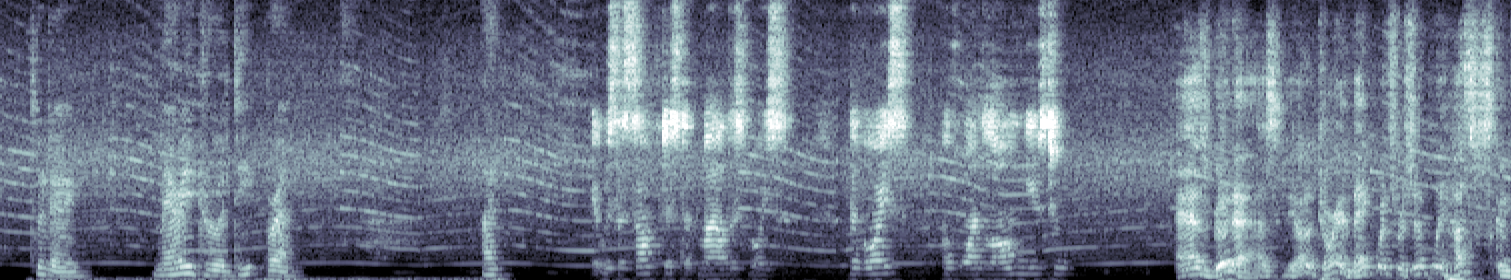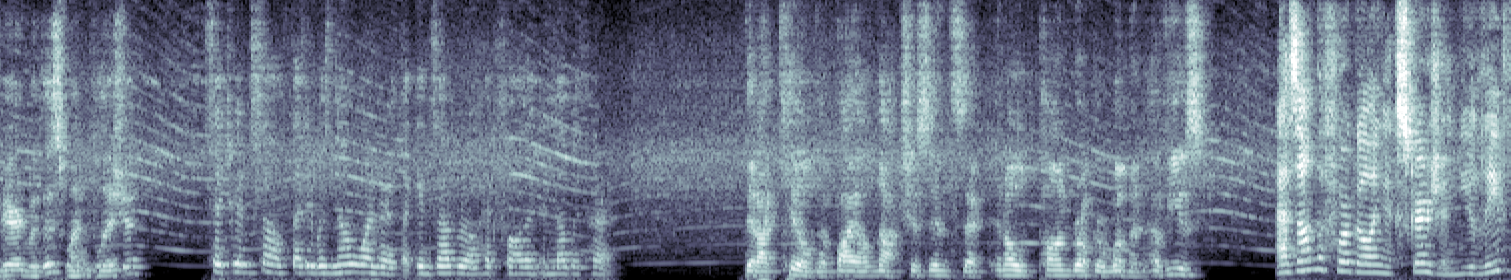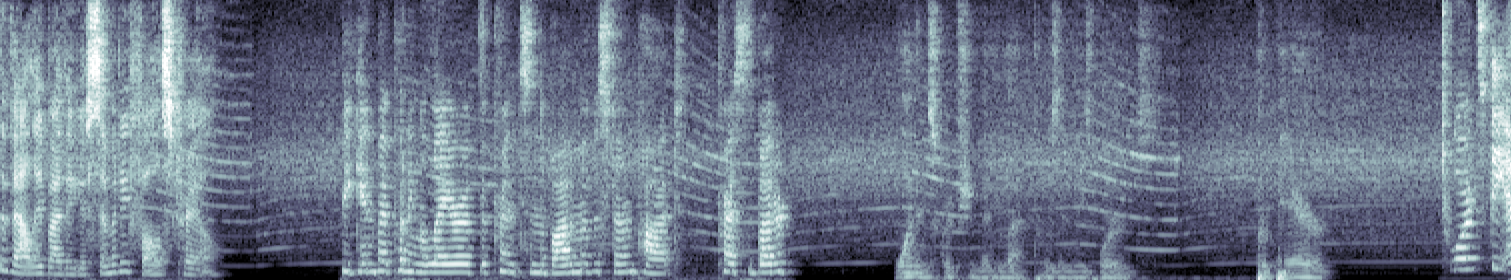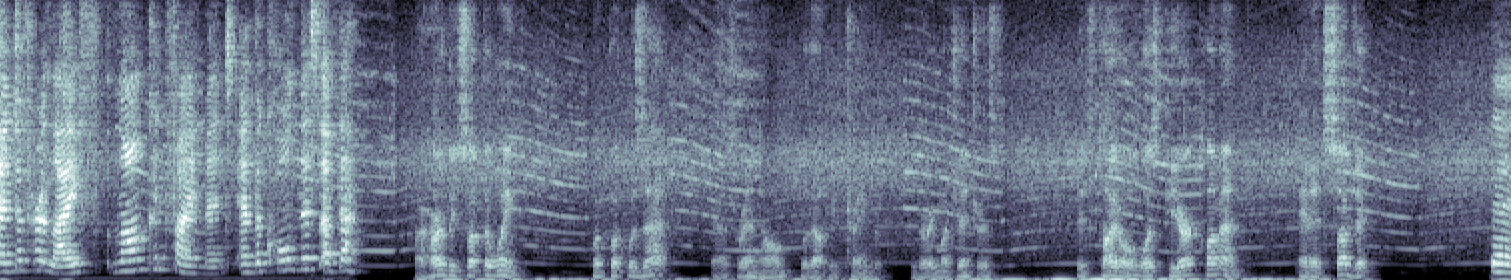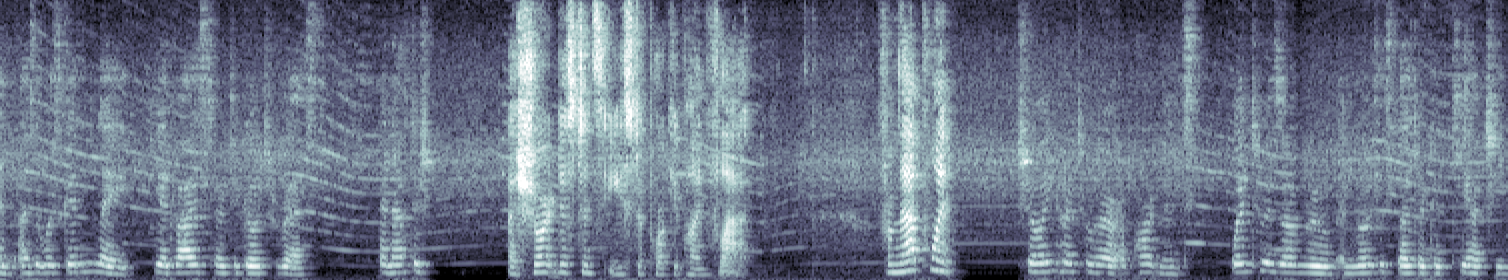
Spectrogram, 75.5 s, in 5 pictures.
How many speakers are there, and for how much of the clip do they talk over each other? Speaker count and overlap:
ten, no overlap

